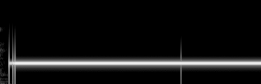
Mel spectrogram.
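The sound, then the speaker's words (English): A single loud, steady censor bleep covering a man's name: one unbroken high-pitched tone holding for over two seconds with no talking audible beneath it. “Just say his name, he'll block it.”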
